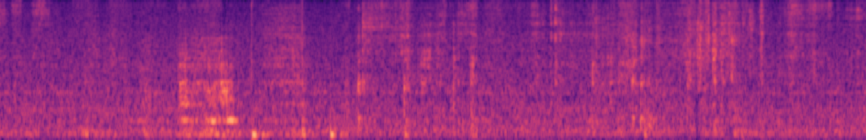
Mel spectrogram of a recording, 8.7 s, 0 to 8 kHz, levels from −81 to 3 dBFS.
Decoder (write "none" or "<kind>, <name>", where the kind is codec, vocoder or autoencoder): none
